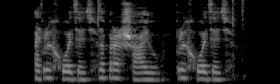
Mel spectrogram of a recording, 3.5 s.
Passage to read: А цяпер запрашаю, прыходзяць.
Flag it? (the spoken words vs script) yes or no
yes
